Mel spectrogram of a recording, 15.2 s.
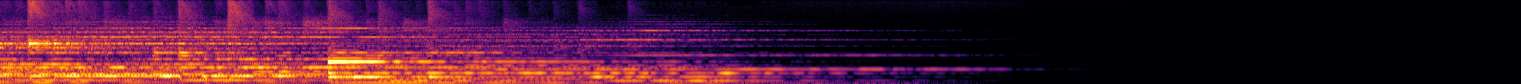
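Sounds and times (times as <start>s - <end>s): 
calm ambient music: 0.0s - 10.1s.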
